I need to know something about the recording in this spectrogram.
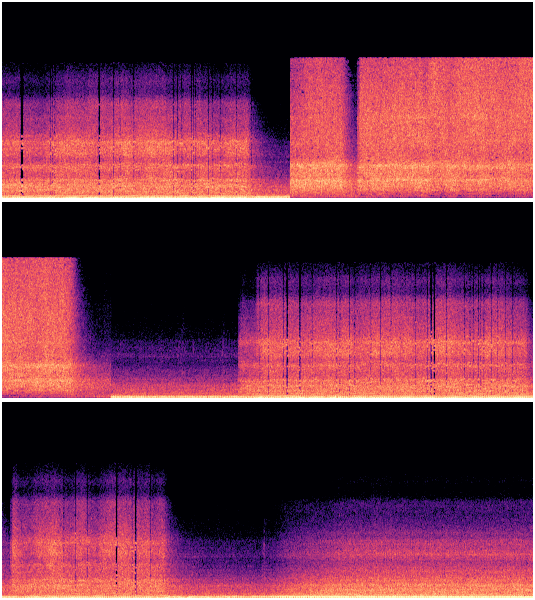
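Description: Pressure washer running steadily with a foam cannon spraying, a hiss over the machine's hum. For about six seconds in the middle only a loud spray hiss is heard, and near the end the machine's hum grows louder.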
